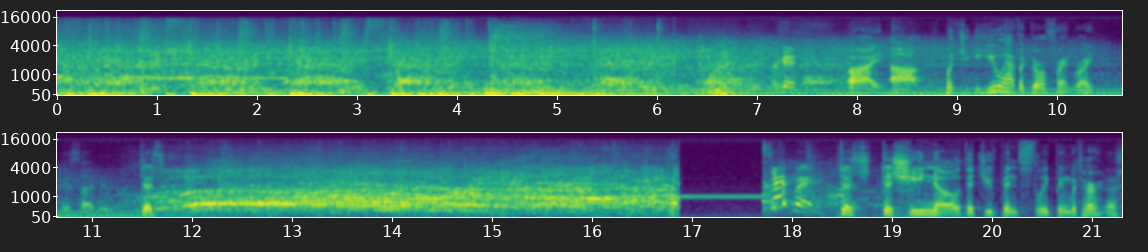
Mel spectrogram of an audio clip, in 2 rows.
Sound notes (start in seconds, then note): 0.0 audience cheering; 0.0 edgy music; 11.4 audience jeering; 16.9 beep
